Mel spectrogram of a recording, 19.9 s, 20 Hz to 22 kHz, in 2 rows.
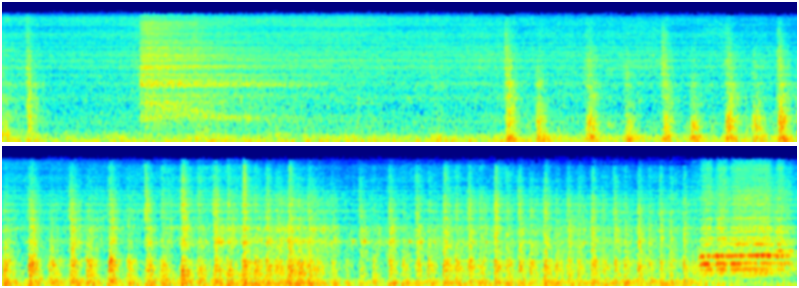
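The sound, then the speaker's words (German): Steam locomotives from the 1920s labour with rhythmic chuffing and hissing steam bursts as they push loaded wagons, which rumble and clank as the pace builds steadily, a brief whistle-like tone near the end; no one speaks. “Hinten schieben Dampfloks aus den 20er Jahren unablässig die beladenen Waggons heran.”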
